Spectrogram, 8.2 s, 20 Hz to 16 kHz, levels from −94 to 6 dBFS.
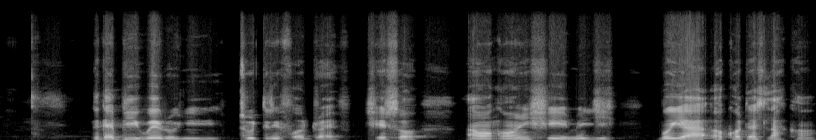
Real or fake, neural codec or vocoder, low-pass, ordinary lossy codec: real; none; 14.4 kHz; none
